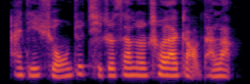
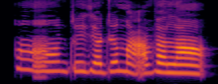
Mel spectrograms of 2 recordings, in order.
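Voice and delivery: louder, fretting cry of dismay; frightened bear realizing his trouble; worried; 7 semitones higher, 8 dB louder, slower than usual. A narrator's reading. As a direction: sound truly troubled. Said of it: "艾迪熊很发愁".

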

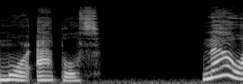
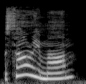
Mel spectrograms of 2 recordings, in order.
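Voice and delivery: put-on high child's apology; apologetic child; 7 semitones higher than usual. A narrator's reading. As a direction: pitch it up, a sheepish child to mom. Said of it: "I said".

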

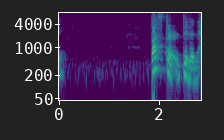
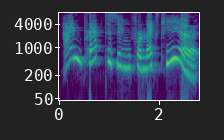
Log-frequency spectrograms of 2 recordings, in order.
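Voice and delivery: little sister explaining; 7 semitones higher, slower than usual. Acted. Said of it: "explained D W".

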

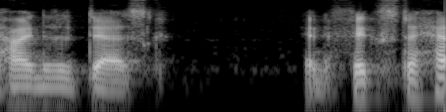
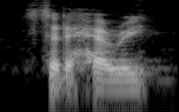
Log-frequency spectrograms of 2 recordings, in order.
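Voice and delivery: plain reading voice

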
